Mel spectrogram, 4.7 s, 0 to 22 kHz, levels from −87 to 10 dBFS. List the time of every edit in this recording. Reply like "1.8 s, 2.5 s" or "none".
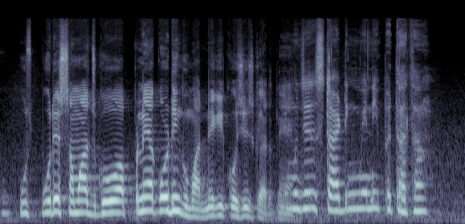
2.9 s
